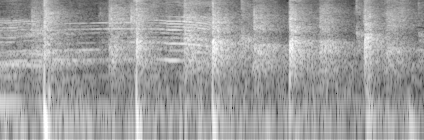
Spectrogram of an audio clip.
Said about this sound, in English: Give the Lord a mighty, mighty clap offering.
